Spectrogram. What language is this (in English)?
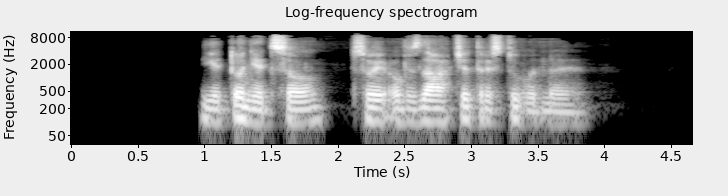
Czech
